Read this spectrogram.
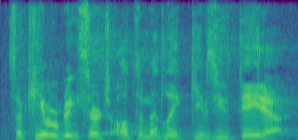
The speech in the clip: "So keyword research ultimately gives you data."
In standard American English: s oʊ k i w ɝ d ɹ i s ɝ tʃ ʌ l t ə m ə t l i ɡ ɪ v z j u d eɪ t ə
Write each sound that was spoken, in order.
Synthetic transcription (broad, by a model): s oʊ k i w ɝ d ɹ i s ɝ tʃ ʌ l t ə m ə t l i ɡ ɪ v z j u d eɪ t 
